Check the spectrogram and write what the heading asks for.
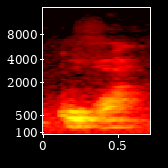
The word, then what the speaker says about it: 裹: 一个果，它的读音呢是歌乌窝果，就是用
